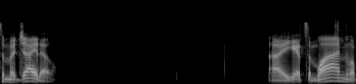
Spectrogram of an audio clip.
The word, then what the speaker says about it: mojito: say did she just say vagito? Yeah, it's a Mojito. You get some lime, a white rum, and some mint. Oh, you two are cute. It's my favorite drink. It's pronounced mojito.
